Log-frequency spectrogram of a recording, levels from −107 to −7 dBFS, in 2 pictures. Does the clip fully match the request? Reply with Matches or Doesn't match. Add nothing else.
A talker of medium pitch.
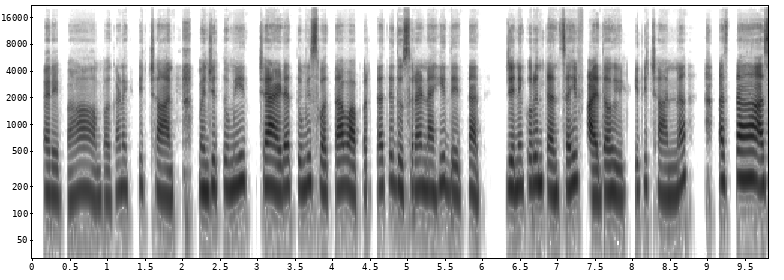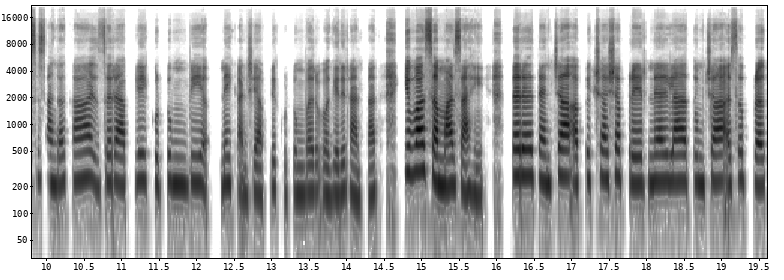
Doesn't match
